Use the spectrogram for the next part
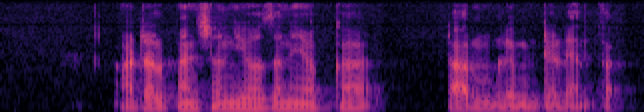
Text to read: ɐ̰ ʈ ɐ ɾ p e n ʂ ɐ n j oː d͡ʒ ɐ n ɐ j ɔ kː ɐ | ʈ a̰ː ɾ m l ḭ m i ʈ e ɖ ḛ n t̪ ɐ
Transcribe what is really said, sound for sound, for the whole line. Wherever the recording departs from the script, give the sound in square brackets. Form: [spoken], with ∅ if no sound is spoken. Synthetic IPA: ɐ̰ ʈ ɐ [l] p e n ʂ ɐ n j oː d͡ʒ ɐ n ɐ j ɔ kː ɐ | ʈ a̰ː ɾ m l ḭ m i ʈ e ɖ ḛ n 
